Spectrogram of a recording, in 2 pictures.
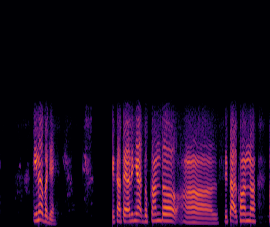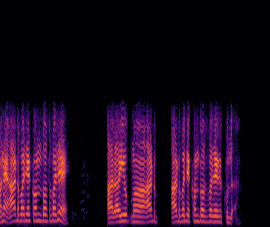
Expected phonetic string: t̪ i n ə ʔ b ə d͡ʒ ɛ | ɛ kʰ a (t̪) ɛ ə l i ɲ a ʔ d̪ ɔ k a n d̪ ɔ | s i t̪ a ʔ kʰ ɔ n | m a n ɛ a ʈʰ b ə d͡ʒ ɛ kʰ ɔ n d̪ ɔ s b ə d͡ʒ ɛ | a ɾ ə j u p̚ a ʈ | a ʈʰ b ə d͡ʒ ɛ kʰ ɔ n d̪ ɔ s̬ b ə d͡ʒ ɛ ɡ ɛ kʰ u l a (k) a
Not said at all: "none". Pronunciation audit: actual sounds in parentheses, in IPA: t̪, ʔ

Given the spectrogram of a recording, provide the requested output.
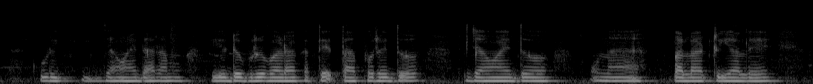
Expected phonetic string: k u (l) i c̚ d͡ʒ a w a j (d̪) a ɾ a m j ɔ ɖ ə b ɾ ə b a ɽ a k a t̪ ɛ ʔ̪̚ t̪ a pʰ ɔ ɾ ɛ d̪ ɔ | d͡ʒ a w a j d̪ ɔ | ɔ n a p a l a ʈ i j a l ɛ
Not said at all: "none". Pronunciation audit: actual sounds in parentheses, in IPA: ɽ, d̪

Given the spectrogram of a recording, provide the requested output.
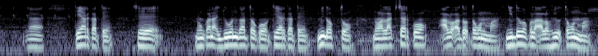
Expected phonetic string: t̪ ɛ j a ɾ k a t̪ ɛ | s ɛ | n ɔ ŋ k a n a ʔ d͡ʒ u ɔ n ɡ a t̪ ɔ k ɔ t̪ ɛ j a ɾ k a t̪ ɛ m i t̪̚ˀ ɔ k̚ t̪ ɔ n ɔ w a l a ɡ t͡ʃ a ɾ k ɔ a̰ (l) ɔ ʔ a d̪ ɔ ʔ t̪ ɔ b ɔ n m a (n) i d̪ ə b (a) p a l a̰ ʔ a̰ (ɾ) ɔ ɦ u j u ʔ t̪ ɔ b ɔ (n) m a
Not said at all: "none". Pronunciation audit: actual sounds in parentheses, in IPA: l, ɲ, a, l, n

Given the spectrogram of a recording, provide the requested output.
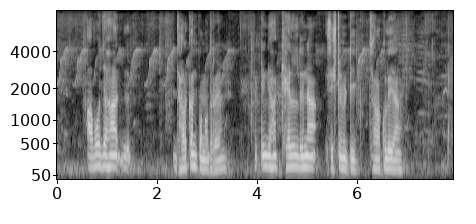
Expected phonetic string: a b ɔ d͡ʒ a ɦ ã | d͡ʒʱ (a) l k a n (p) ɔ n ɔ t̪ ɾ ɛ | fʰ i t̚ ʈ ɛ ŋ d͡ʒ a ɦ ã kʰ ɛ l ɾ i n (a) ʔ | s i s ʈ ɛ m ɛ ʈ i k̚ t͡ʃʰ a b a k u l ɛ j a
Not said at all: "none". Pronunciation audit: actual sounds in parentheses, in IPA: a, p, a

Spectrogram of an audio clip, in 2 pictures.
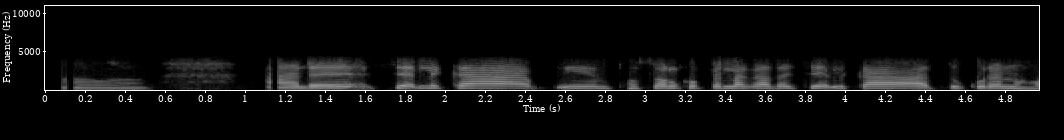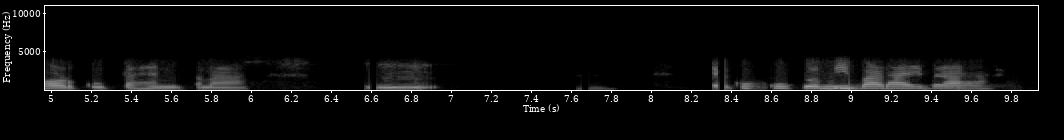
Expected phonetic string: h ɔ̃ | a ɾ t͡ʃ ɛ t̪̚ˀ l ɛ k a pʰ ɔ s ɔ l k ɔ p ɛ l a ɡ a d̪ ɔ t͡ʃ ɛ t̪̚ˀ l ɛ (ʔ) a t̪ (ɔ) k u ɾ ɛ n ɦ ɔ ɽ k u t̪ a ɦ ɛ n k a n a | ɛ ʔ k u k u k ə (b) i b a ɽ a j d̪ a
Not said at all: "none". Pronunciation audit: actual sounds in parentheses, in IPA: k, u, m

